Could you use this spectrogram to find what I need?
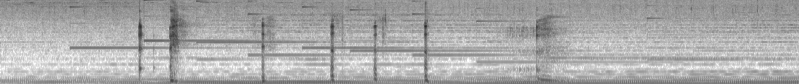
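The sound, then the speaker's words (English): A Reiki timer chime sounds as a series of about seven short, bright metallic pings at uneven intervals over a steady low hum, with no one talking. “That was your timer, by the way. It was your Reiki timer.”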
